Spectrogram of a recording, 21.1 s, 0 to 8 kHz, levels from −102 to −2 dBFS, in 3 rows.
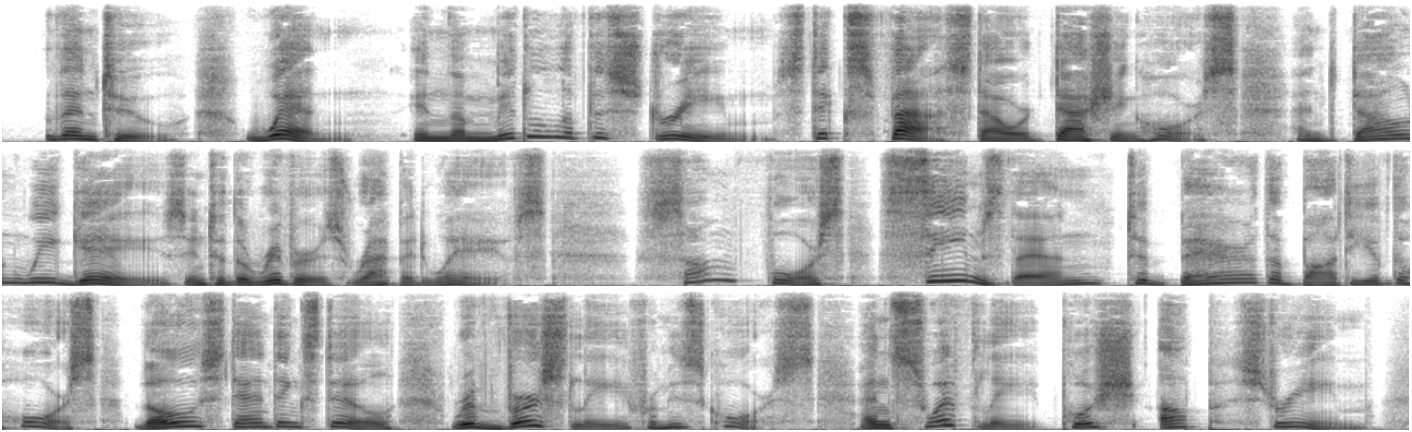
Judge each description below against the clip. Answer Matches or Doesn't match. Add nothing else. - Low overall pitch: Doesn't match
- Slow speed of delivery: Matches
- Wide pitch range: Matches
